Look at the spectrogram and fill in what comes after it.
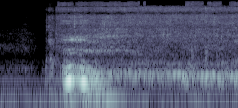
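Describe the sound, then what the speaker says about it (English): A bathroom sink tap is turned on after a moment of near silence, releasing a sudden gush that settles into a steady stream of running water close by. "Gonna switch to cold water right here."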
